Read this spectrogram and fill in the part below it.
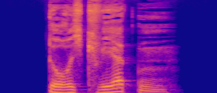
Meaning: inflection of durchqueren: 1. first/third-person plural preterite 2. first/third-person plural subjunctive II
- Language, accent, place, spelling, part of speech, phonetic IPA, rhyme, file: German, Germany, Berlin, durchquerten, adjective / verb, [dʊʁçˈkveːɐ̯tn̩], -eːɐ̯tn̩, De-durchquerten.ogg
